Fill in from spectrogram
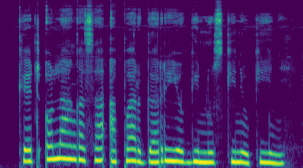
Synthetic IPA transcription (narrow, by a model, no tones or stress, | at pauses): ketɔlaŋɡasaʔaparɡaɾɪjɔɡinuskiɲokiɲi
